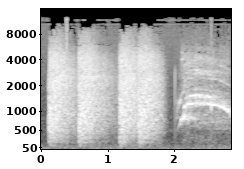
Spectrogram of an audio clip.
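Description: Four loud, sharp revolver shots crack in quick, uneven succession, each with a brief noisy tail, then a high, sustained scream rises and holds until the end.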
